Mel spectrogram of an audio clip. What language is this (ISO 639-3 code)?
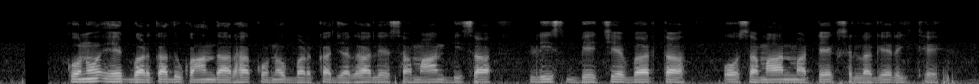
hne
